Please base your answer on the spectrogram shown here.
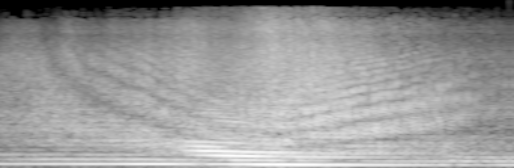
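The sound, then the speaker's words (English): A biplane's propeller engine drones in a steady, loud harmonic roar that swells toward the middle and eases off again, its pitch sliding slightly lower as it grows. “It's what I've really been wanting to do since I was a child, have a biplane and give rides.”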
